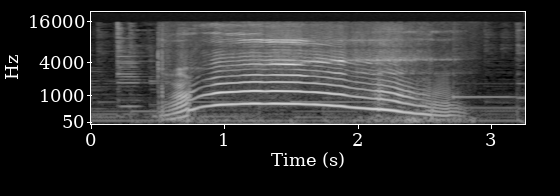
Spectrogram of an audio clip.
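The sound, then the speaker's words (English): A single loud trumpet from a large elephant, alone, rising sharply, holding a brassy sustained tone for about two seconds, then sliding down and fading. “they heard a sound from Ethan's closet. From a not so very small elephant anymore.”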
